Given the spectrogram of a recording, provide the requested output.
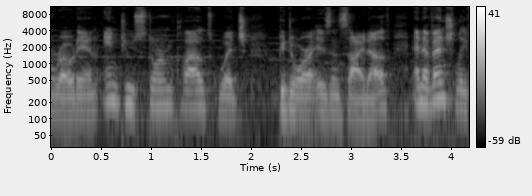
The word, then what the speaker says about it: Ghidorah: those of you wondering Toho's preferred pronunciation of the word Ghidorah in English is Ghidorah that's why I say Ghidorah so I don't say Ghidorah because they prefer Ghidorah that is the one that they market him under don't want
